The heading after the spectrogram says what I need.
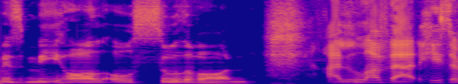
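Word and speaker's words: Mícheál Ó Súilleabháin: let him say his name my name is mihal O Sullivan I love that he's a renowned poet singer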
